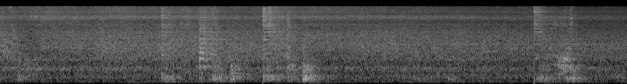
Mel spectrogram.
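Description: Yard-long beans and bottle gourd peel fry with salt in a pan, a loud continuous hissing sizzle marked by several scattered clinks and scrapes of a stirring spatula, close up and without talk.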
